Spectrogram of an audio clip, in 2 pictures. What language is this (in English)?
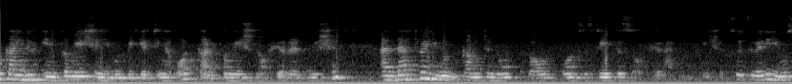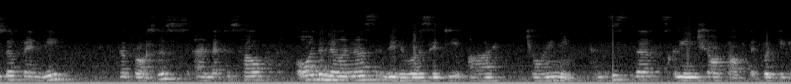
English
